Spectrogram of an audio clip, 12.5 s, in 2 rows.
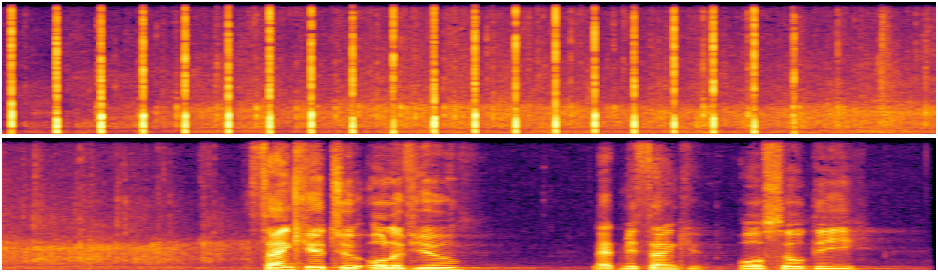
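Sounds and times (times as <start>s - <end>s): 
audience applause: 0.2s - 8.2s
speech: 8.0s - 9.4s, 10.2s - 12.1s.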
